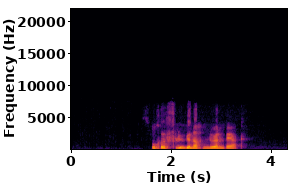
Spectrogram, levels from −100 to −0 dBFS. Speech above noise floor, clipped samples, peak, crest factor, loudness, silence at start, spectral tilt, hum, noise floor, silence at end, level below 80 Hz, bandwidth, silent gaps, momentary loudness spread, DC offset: 56 dB; under 0.1%; -14 dBFS; 20 dB; -31 LUFS; 1.6 s; -7.5 dB/octave; none; -86 dBFS; 1 s; -76 dBFS; 7.2 kHz; none; 9 LU; under 0.1%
